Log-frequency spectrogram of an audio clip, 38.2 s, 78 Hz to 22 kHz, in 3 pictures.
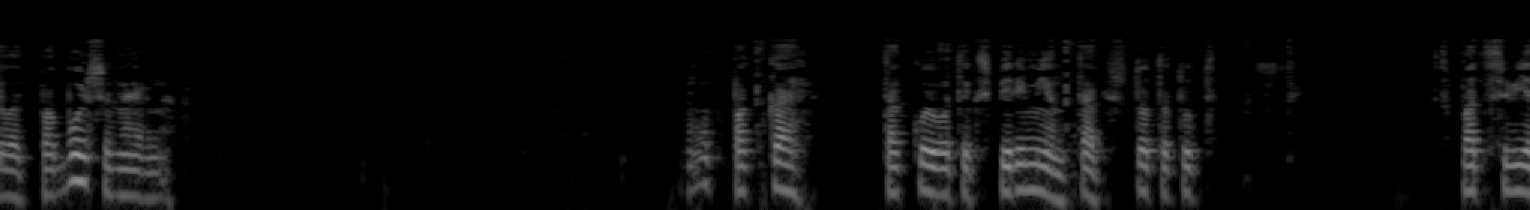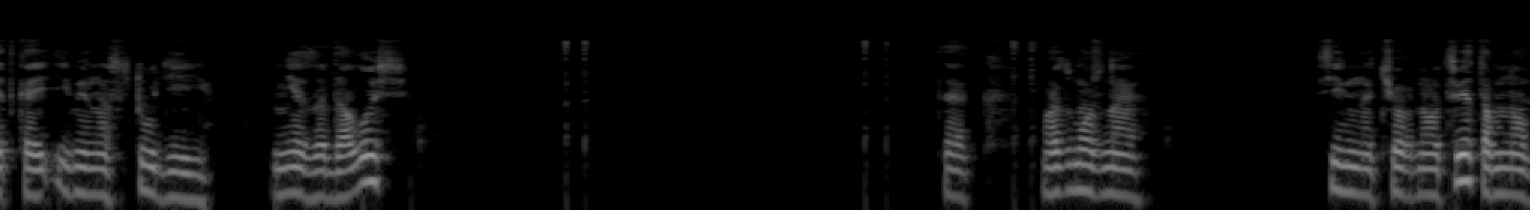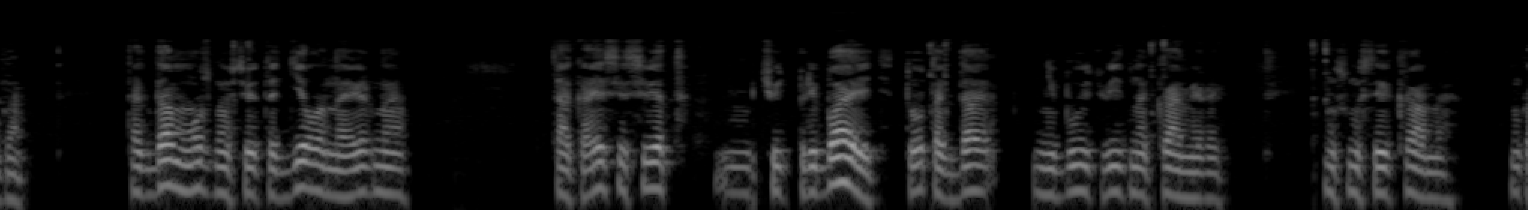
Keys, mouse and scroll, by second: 0.9 click.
